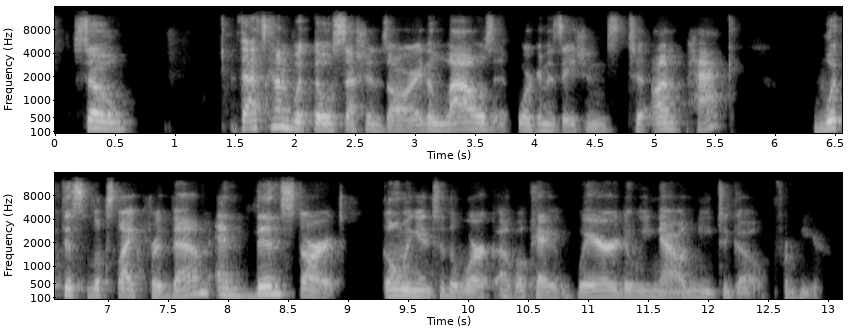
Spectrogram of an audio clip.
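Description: A woman with an unremarkable speaking voice talks at a fairly slow pace with a fairly low pitch, ordinary pitch variation and big swings in loudness, over a quiet background. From Caribbean-born, raised in US. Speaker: DEI consultant and founder. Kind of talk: casual interview conversation.

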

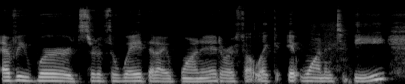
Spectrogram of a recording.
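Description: A woman with a normal speaking voice and an American accent talks at a moderate pace in a fairly low pitch. The recording is very clean, with a silent background. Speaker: poet and writer. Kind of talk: casual interview chat.

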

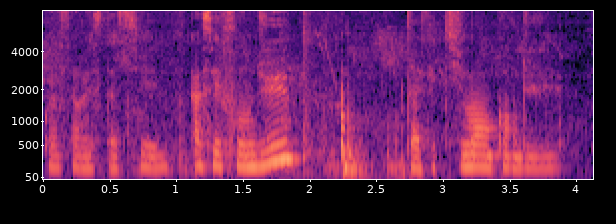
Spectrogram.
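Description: Noticeable background noise sits behind a woman's fairly low voice. She speaks at a moderate pace, with ordinary pitch variation. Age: 40s. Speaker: winemaker. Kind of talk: casual interview.

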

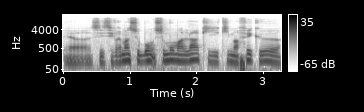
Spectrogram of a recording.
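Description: His voice stays monotone and flat. This man's pitch is medium. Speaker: former legionnaire and polar adventurer. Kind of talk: interview. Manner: halting.

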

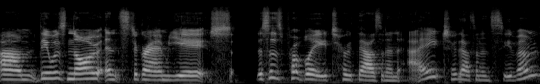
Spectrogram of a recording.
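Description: A woman with a New Zealand accent speaks very slowly in a fairly high, bright and sharp voice, her intonation lively. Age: 30s. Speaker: podcast host, former radio presenter. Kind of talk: casual chat.

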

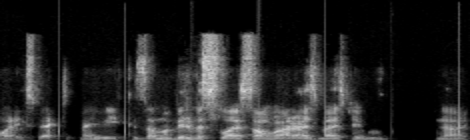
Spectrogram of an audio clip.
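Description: Talking at a very fast pace, a man with an Australian accent has a medium pitch. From Australia, south coast of New South Wales. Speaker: country musician. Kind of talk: casual interview.

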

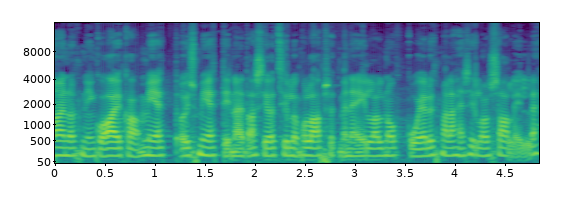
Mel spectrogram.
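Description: A woman speaks very fast, her pitch very deep and low, with vocal fry. Her intonation is flat and monotone. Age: 30s. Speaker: fitness competitor. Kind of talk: casual interview chat.

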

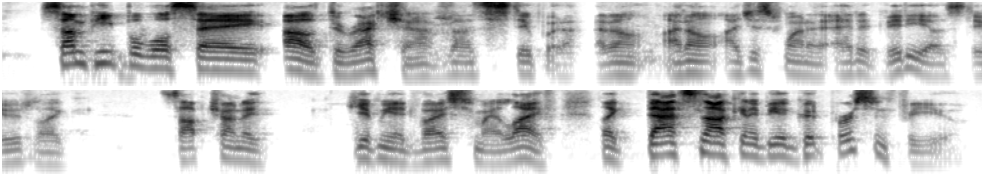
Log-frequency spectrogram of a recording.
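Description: A man with a medium-pitched, plain, everyday voice talks at a fairly quick pace with lively intonation and big swings in loudness, on a very clean recording with a silent background. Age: 40s. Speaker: entrepreneur and author. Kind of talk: interview.

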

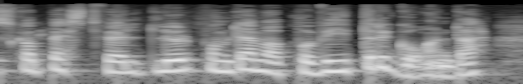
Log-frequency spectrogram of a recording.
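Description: The pitch varies in an ordinary way in this ordinary speaking voice. Words come at a fairly quick pace. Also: woman. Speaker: former school district director. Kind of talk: interview.

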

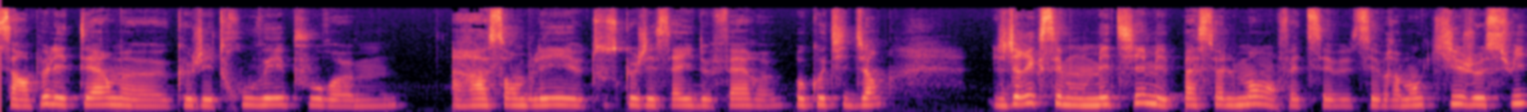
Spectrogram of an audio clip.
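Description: In a very clean recording with a silent background, a woman speaks very slowly at medium pitch, her tone dark and mellow and her intonation monotone and flat. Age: 20s. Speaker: medium and spiritual podcaster. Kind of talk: solo podcast monologue. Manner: hesitant, many fillers.

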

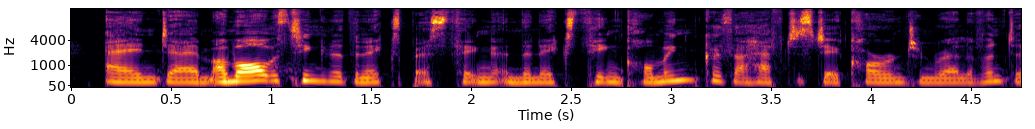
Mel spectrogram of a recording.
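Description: A woman with an Irish accent speaks very fast in a fairly low voice. The recording is very clean with a silent background and a dry, close sound with no echo. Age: 50s. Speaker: model agency owner and fashion stylist. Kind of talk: casual interview. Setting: at her home.

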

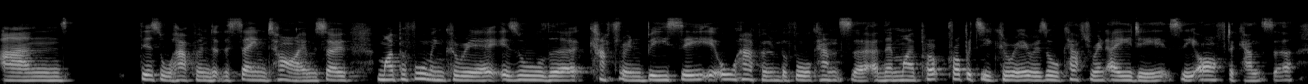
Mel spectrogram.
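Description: With a southern English accent, a woman of medium pitch speaks in a flat monotone at a moderate pace, recorded very cleanly over a silent background. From southern England. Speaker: property operations coordinator. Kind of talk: interview.

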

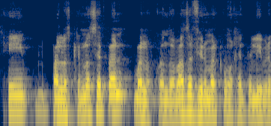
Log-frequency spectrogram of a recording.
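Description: On a very clean recording with a silent background, a man with a dark, mellow tone speaks at medium pitch and a fairly quick pace, his intonation monotone and flat. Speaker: sports podcast co-host. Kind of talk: casual chat.

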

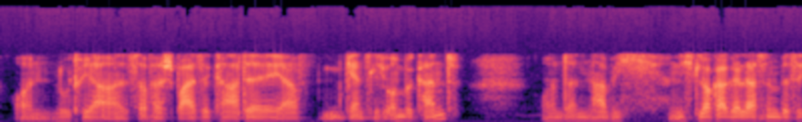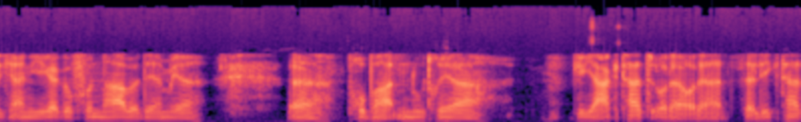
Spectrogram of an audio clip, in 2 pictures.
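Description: A man with a very deep, low pitch speaks at a moderate pace. His intonation is monotone and flat, broken by long, frequent pauses. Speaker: local newspaper journalist. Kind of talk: interview. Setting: phone call.

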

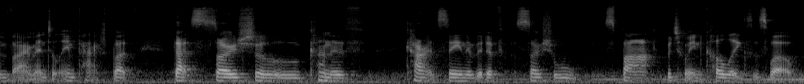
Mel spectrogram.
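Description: Vocal fry in a woman's very deep, low pitch, at a moderate pace with ordinary pitch variation. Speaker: eco-business owner, listener. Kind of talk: listener story, recorded message.

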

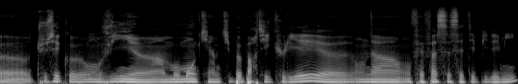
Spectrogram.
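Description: In a dark, mellow tone, a man delivers his words at a fairly slow pace. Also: very clean recording, silent background. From Paris. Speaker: podcast host. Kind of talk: interview.

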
